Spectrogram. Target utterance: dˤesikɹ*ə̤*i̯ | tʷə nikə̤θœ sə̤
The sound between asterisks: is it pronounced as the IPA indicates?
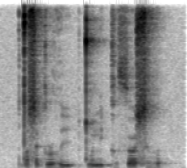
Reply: yes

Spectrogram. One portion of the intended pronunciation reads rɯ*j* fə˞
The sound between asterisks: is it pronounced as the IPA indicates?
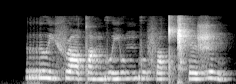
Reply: yes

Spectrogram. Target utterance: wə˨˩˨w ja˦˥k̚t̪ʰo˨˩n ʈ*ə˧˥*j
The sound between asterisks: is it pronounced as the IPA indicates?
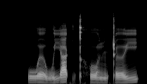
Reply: yes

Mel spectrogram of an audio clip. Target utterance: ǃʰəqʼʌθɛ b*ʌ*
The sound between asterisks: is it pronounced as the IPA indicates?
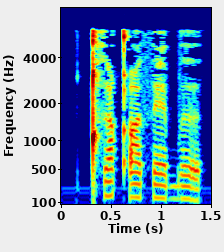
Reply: no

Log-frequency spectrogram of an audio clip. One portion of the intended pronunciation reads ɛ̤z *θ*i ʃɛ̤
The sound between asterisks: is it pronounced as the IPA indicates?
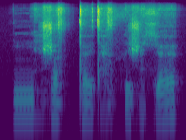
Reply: yes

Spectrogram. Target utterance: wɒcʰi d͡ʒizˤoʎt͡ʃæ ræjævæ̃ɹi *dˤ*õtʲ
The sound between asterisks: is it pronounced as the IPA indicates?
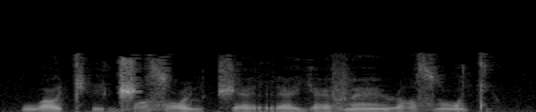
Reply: no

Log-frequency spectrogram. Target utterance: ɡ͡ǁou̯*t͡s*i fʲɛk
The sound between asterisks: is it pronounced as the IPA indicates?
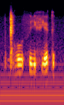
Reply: no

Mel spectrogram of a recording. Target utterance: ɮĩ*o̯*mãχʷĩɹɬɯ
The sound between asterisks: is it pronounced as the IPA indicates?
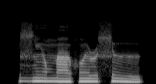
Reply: yes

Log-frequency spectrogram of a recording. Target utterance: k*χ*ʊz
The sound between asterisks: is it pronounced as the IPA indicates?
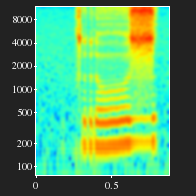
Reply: no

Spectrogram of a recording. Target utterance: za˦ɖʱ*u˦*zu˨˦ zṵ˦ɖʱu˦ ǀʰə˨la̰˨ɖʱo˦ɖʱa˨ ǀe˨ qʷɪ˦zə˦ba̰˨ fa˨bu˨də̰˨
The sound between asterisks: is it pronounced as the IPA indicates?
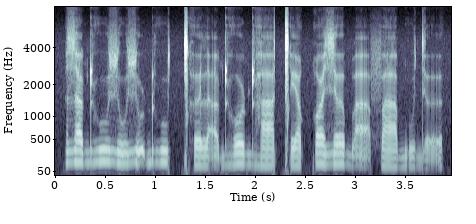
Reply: yes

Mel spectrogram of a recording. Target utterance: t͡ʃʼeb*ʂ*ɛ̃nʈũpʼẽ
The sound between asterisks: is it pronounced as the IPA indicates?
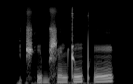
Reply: yes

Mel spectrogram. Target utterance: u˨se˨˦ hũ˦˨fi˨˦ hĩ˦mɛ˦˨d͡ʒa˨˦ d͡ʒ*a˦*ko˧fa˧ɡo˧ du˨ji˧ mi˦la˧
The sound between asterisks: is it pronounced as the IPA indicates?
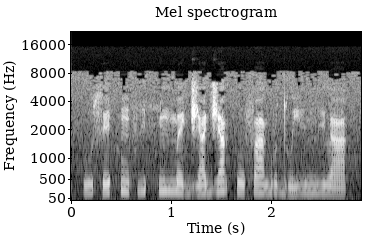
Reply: yes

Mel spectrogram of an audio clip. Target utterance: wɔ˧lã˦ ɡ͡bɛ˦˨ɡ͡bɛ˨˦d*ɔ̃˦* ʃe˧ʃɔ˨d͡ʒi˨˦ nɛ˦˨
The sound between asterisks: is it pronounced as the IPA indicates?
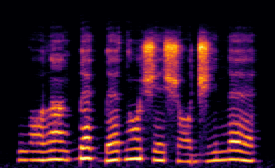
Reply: yes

